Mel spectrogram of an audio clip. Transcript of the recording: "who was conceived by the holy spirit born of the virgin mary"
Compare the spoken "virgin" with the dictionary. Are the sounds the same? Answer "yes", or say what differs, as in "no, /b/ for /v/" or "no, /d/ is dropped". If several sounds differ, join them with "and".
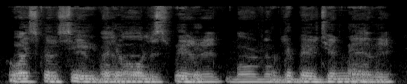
no, /b/ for /v/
